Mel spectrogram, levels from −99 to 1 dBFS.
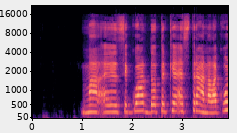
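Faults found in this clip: No faults found: the speech signal holds steady level and continuity throughout, with no dropouts, distortion, timing irregularities or added noise audible in the recording.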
